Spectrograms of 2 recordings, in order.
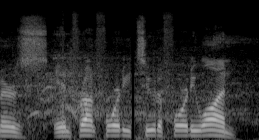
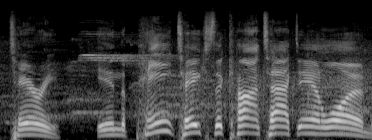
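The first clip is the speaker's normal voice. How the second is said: excited play-by-play; 4 semitones higher, 4 dB louder than usual. Real, not acted. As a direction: punch out the scoring play and stretch it. Live call of a scored basket.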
